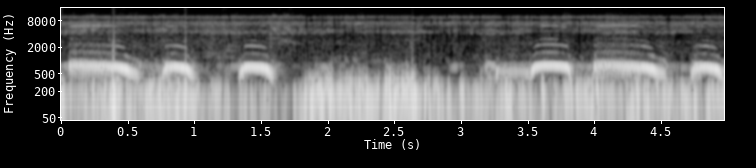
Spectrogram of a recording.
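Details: Spotted dove cooing as a lure: two phrases of short arched coos separated by a noisy gap with low rumbling and clicks, the second phrase holding one longer drawn note.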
